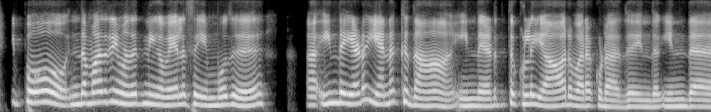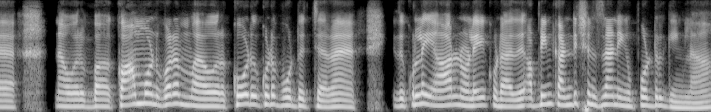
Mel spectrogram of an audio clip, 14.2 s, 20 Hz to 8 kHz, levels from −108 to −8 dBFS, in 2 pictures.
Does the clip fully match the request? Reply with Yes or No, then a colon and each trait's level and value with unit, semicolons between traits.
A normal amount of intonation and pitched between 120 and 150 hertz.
No: average, 4.4 semitones; high, 210 Hz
